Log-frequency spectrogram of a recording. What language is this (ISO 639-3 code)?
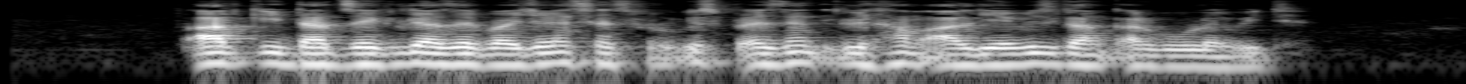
kat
